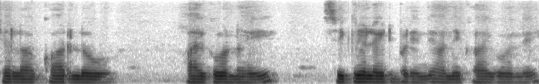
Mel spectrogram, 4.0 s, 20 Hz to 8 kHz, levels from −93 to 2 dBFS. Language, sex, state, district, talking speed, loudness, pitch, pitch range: Telugu, male, Andhra Pradesh, Srikakulam, 180 wpm, -17 LUFS, 105 Hz, 100-110 Hz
